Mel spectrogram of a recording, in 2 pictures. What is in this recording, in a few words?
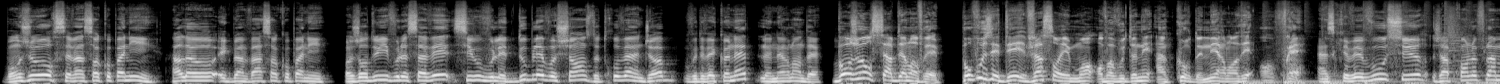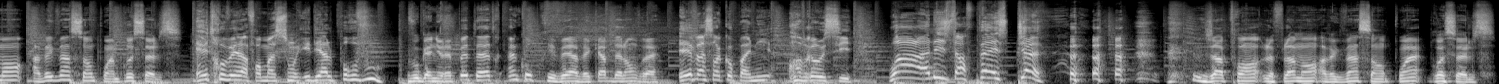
spot radio radiospot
